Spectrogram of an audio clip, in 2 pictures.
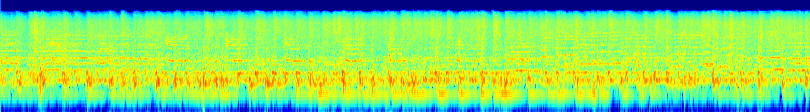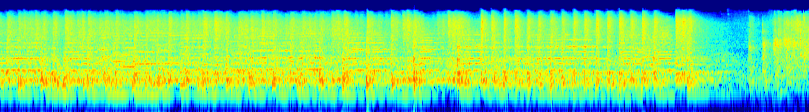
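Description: Marching band playing a march, horns and saxophones over snare and bass drums. The drum strokes come thicker over the last few seconds, and the music stops suddenly at the end.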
